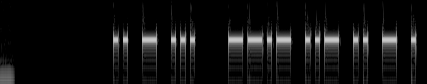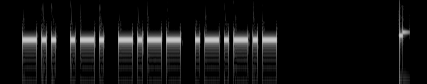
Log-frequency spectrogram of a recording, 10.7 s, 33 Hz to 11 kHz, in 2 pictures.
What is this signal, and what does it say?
Morse code, heard as a keyed tone, about 21 wpm, 700 Hz. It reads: ITS QUITE DRY.
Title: Sentences from Top 1000 Words - Review Part 3 - 20wpm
